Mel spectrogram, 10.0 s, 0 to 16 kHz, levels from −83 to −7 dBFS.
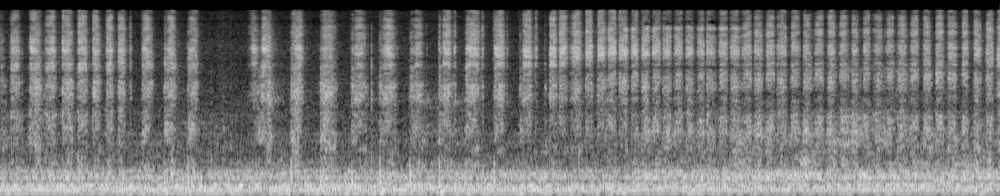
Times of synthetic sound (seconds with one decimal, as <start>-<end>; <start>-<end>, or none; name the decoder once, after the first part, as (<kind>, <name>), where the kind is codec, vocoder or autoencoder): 0.0-10.0 (vocoder, BigVGAN v2)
